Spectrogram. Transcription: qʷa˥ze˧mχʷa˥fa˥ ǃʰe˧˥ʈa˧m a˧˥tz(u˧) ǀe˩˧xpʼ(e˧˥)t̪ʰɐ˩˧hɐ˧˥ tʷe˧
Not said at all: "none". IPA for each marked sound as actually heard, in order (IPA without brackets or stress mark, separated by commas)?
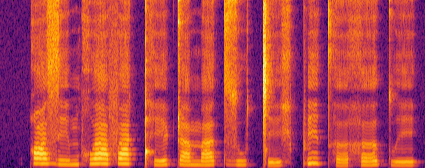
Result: u˧, e˥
